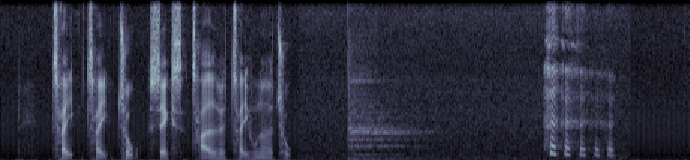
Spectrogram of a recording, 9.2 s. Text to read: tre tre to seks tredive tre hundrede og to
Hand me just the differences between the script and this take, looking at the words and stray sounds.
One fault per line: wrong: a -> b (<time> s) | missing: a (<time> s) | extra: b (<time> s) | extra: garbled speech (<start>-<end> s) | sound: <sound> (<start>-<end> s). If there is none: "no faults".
sound: thud (4.6-6.1 s)
sound: laugh (7.2-8.2 s)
